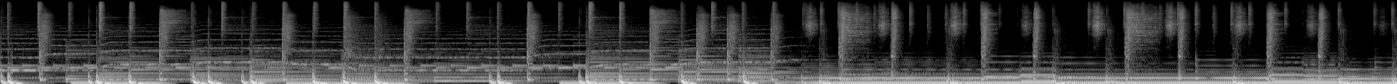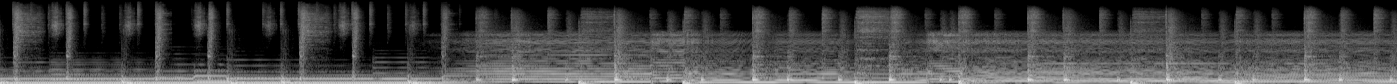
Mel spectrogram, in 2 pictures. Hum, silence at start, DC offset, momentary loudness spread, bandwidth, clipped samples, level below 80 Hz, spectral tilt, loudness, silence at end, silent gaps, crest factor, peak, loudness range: none; 0 s; under 0.1%; 6 LU; over 20 kHz; under 0.1%; -20 dBFS; -6 dB/octave; -19 LUFS; 0 s; none; 14 dB; -4 dBFS; 2 LU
